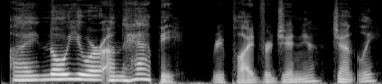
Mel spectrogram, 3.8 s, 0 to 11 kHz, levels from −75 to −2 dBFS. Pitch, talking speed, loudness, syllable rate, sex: 135 Hz, 125 wpm, -17 LUFS, 4.5 syllables/s, male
